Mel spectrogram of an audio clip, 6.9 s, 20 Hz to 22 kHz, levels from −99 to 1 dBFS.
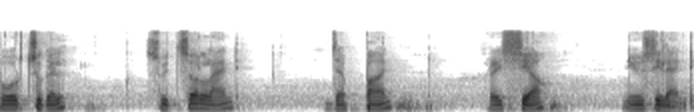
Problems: none marked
